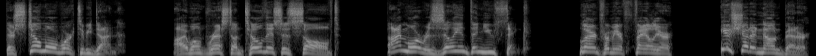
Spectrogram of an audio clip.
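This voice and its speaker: A heroic middle-aged man of science from a superhero video game. His pitch sits a little high and moves widely as he speaks. He is formal, articulate and earnest, in a close, dry studio sound. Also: pushed and bright, no room sound, exaggerated voice. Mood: urgent, commanding. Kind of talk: scripted game character voice lines.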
